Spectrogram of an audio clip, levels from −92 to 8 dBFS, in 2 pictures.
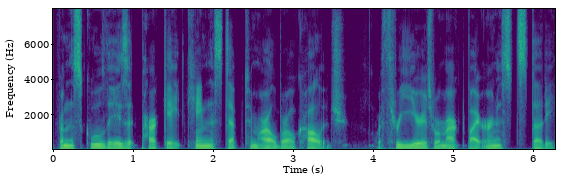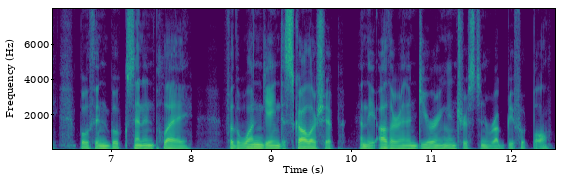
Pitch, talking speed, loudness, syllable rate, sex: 85 Hz, 195 wpm, -20 LUFS, 5.7 syllables/s, male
